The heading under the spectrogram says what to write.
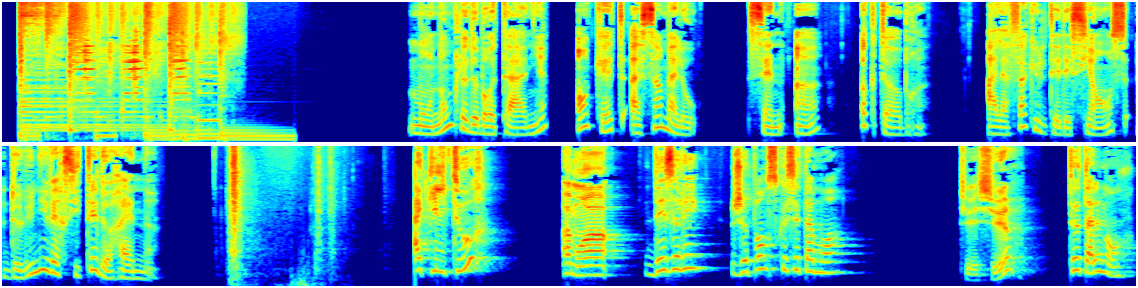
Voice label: French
